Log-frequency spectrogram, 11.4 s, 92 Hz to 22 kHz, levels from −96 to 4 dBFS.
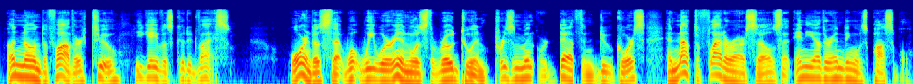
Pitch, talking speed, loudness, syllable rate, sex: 115 Hz, 195 wpm, -20 LUFS, 5.5 syllables/s, male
